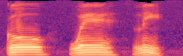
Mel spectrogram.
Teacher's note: there is an H sound right between the O and W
